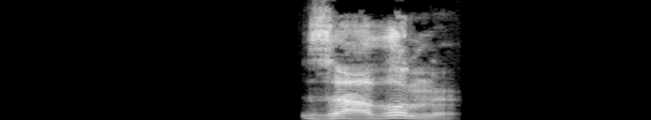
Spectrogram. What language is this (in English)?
Kabyle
